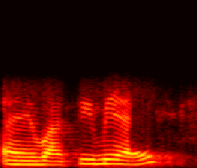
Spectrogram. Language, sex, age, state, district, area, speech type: Sindhi, female, 45-60, Maharashtra, Mumbai Suburban, urban, conversation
